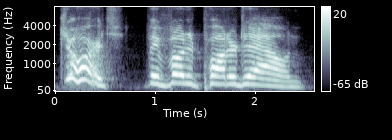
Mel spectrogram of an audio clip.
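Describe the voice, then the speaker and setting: Woman acting earnest board official, slightly high voice, amateur radio play. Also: big pitch swings, slow pace, slight background noise, heavily acted. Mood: urgent. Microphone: video call.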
